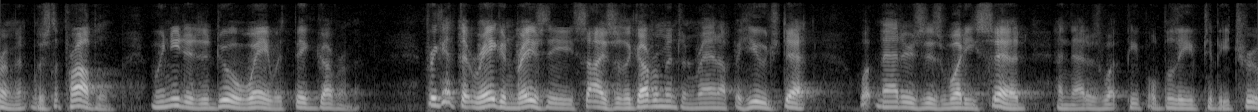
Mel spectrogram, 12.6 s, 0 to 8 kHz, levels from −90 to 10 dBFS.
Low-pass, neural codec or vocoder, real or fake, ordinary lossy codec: 7.2 kHz; none; real; AAC, 32 kbps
